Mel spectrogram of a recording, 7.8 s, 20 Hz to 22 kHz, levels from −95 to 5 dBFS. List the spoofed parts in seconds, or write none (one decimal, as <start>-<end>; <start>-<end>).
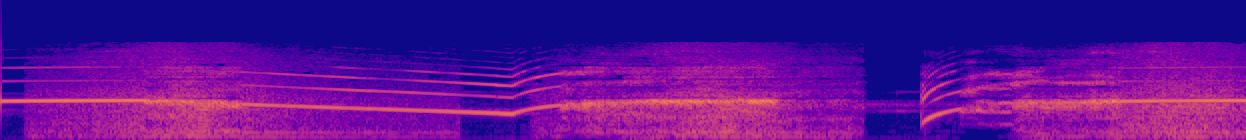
0.9-1.5; 3.5-5.4; 6.0-7.0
